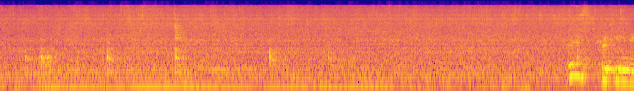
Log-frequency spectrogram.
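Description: Chicken and broccoli stir-fry in a pan, a steady sizzle and frying hiss throughout with occasional scrapes of stirring, plus a low hum and some background clatter near the end.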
